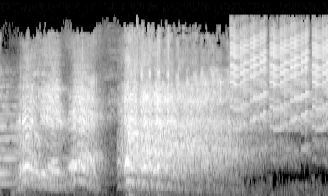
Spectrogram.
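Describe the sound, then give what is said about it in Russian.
A crowd cheers and shouts to welcome a yacht captain, with loud rolling bursts of cheering. A bright, steady high-pitched ringing tone joins in over the second half. “смотрите, как много народу нас встречает. О, это мои родственники! Эй, ребята! Поприветствуем нашего славного капитана.”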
